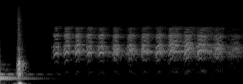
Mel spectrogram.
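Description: The close of a logo-intro jingle: a last plucked, percussive note just after the start, then from about half a second in a high, rapidly fluttering, bird-like twitter as the logo appears.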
